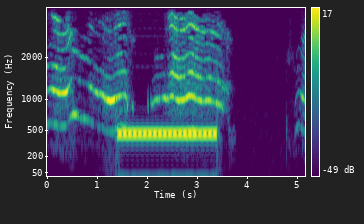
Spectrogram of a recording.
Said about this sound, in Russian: Ты чего? Мяу.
